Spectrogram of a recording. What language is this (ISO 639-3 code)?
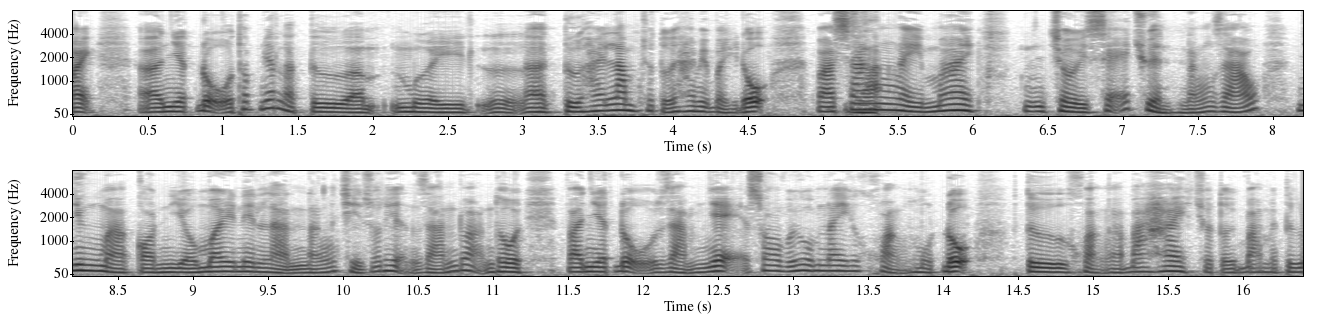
vie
